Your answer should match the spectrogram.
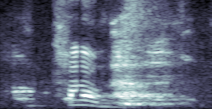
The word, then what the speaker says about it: thumb: B spelling में लिखा जाता है, but it is pronounced as thumb.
